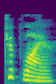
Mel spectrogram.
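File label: "tripwire", American English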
